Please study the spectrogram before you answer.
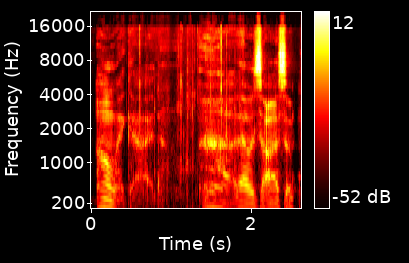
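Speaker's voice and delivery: breathless whispered awe; a soft, amazed whisper; awed whisper. Real, not acted.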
